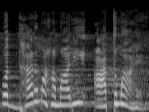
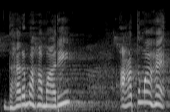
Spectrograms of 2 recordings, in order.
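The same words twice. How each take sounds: First: Said in the usual way. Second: धर्म हमारी आत्मा है split by pauses, हमारी rising before आत्मा; weighty restatement with a pause before आत्मा; slow emphatic repeat. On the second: Shown as a demonstration. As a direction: lay each word down with a pause after हमारी.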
